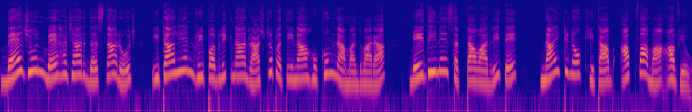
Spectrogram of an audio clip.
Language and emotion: Gujarati, neutral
